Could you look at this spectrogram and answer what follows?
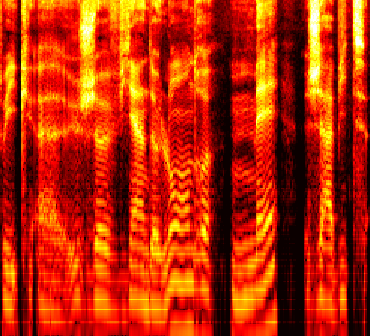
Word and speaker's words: mais: French-speaking world you are, but you may hear a slight difference between mes, as in mes enfants, and mais j'habite à Paris. So mais, but, and mes, my.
